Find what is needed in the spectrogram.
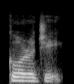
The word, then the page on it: koradji: Indian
